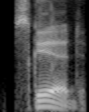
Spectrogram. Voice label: "skid", American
